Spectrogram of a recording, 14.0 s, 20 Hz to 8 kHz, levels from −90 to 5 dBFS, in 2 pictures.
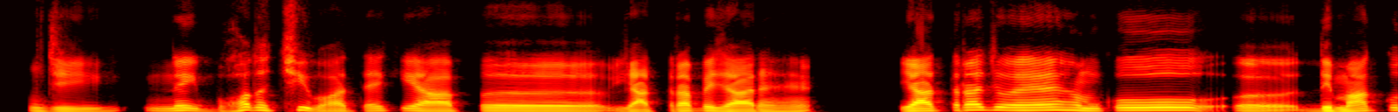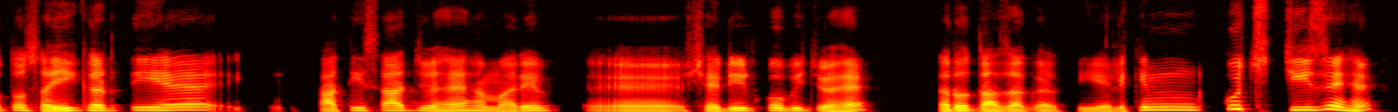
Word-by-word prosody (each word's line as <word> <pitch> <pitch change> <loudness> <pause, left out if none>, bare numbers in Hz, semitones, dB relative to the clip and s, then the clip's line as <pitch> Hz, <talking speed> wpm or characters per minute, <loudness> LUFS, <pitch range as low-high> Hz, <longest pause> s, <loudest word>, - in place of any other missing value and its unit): जी। 110 +2 -5
नहीं 150 +3 -1
बहुत 175 - -1
अच्छी 175 +1 -2
बात 125 -4 -3
है 140 - -2
कि, 150 0 -4
आप 125 -2 +2 0.8
यात्रा 115 +4 +2
पे 135 0 0
जा 110 0 +4
रहे 110 -2 -1
हैं। - - -5 0.5
यात्रा 145 +8 +4
जो 195 -2 +1
है 185 +2 +4
हमको 170 -1 -1 0.5
अ, 70 +1 -1
दिमाग 125 +3 +3
को 180 - -4
तो 185 +1 -2
सही 150 -2 +3
करती 175 +2 0
है, 200 +2 0 0.3
साथ 140 +1 -4
ही 175 - -1
साथ 170 +1 +1
जो 160 -2 -2
है 150 +2 +1
हमारे 145 0 -1
अ, 65 - -5
शरीर 150 +3 +2
को 170 - 0
भी 160 +1 -1
जो 145 -5 0
है, 140 +6 +3 0.4
तरो-ताज़ा 135 -5 +3
करती 105 -1 -6
है। 105 - -2
लेकिन 205 - -2
कुछ 275 0 -1
चीज़ें 205 +4 +3
हैं, 155 -1 0
150 Hz, 185 wpm, -24 LUFS, 125-175 Hz, 0.8 s, जा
